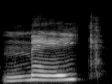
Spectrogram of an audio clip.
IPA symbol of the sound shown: eɪ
